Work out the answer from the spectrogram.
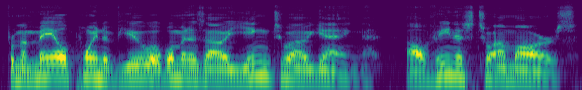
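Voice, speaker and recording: A man's voice: on the high side, a bit bright. A middle-aged man narrating his own self-help audiobook with light tongue-in-cheek humour, speaking straight to his listeners. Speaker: author reading own audiobook.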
